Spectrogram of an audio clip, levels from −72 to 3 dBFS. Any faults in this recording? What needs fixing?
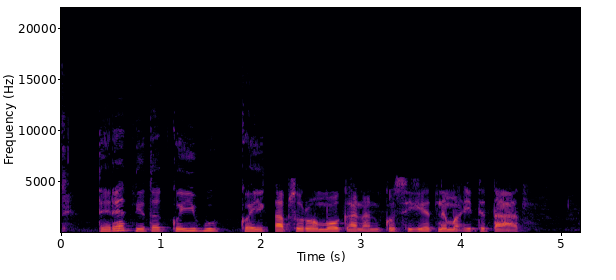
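At 2.06 s the speech drops out for about 80 ms and then continues through to the end sounding duller and boxier, with nothing above 5.2 kHz, a level shift of roughly 5 dB, and a faint new noise floor sitting well below the speech. That pattern is likely an input switched to a poorer device mid-recording, such as a fallback microphone or a headset's narrowband call profile. Prevention: lock the input device and its profile before recording and disable automatic device switching.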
